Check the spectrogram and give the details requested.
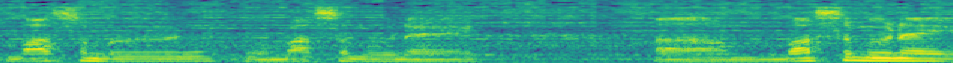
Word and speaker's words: Masamune: muscle moon or Masamune Masamune is actually the correct Japanese pronunciation so that's what I tend to go over there although Masamune is the English pronunciation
